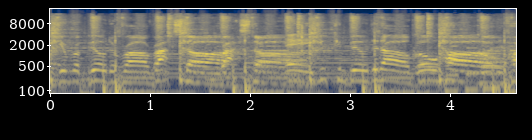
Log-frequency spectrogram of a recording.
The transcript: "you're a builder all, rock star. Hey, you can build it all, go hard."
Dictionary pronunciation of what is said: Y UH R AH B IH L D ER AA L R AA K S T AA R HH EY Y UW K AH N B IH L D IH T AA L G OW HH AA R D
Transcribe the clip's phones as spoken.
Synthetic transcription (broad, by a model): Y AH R AH B IH L D ER AA L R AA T S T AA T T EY Y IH K AH N B IH L D IH T AA L G OW HH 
